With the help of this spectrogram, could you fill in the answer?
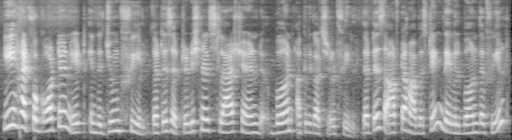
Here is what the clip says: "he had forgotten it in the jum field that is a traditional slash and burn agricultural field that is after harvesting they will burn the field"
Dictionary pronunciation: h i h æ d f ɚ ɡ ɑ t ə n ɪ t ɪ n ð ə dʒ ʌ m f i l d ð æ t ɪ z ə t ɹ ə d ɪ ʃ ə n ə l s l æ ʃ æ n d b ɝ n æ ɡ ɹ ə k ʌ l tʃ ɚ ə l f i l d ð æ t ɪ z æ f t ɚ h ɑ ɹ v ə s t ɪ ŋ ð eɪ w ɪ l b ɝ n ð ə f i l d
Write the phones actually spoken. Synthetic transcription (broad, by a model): h i h æ d f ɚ ɡ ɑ t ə n ɪ t ɪ n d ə dʒ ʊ m f i l d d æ t ɪ z ə t ɹ ə d ɪ ʃ ə n ə l s l æ ʃ æ n d b ɝ n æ ɡ ɹ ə k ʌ l tʃ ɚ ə l f i l d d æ t ɪ z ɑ f t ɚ h ɑ ɹ v ə s t ɪ ŋ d eɪ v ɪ l b ɝ n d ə f i l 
